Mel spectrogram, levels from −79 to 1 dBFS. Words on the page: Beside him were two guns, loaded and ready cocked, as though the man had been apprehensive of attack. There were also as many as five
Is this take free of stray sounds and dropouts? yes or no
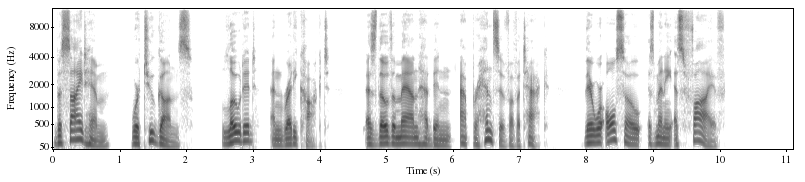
yes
